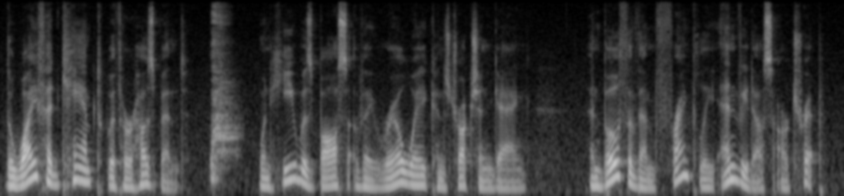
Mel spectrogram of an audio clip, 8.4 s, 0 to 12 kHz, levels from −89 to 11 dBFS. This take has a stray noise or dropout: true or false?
true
